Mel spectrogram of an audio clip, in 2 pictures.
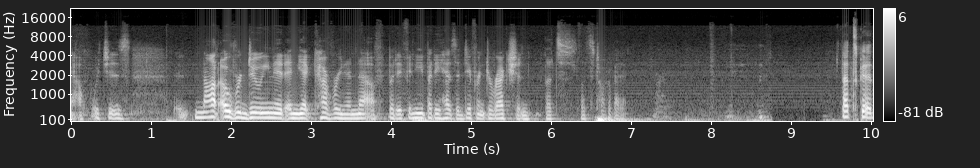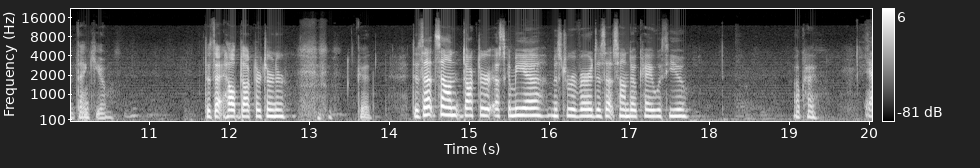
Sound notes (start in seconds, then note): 13.4 laughs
